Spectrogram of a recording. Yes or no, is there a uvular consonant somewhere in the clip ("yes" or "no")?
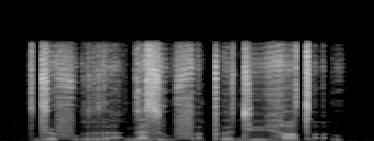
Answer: no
